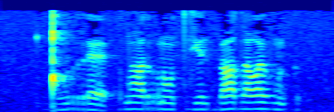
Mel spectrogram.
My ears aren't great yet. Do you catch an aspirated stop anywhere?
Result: no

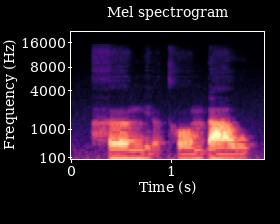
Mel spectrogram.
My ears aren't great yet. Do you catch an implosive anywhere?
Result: yes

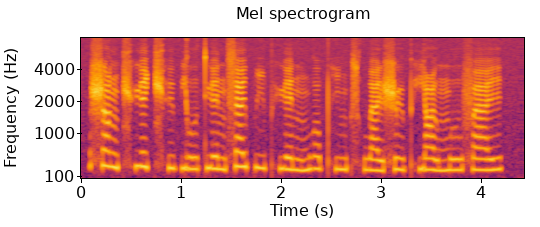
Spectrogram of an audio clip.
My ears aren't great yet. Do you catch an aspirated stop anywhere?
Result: yes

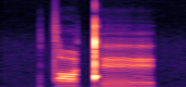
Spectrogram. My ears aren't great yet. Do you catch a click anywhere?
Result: yes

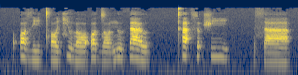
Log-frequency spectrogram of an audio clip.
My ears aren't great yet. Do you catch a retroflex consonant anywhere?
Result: no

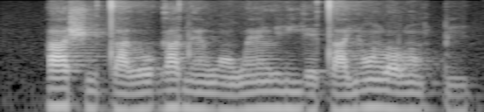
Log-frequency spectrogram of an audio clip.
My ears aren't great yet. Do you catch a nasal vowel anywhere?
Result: yes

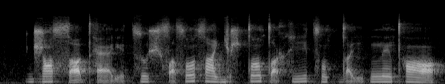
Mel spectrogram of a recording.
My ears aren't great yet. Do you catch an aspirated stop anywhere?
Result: yes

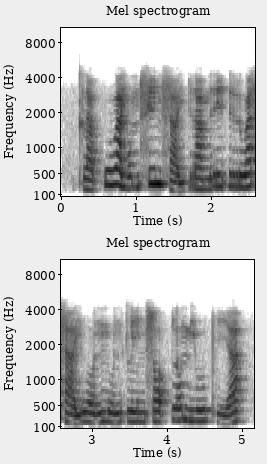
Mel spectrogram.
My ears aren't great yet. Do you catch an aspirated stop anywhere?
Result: yes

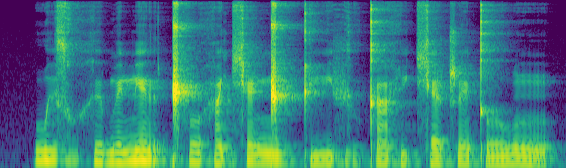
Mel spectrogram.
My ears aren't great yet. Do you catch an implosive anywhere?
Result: no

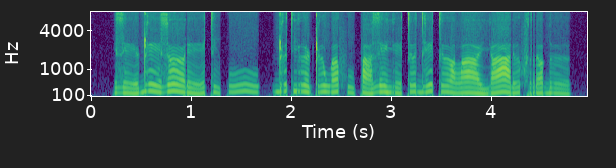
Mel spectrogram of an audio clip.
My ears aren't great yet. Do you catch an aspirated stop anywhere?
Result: no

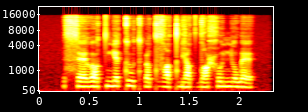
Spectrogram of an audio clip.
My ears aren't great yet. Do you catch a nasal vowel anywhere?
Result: no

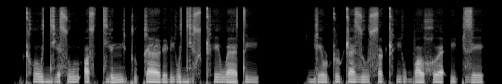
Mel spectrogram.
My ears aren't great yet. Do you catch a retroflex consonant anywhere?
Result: yes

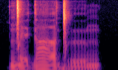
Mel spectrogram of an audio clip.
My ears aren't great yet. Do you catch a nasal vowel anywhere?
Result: no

